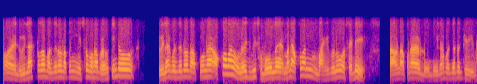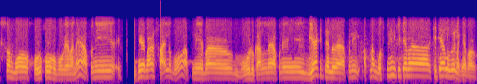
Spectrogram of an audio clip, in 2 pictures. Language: Assamese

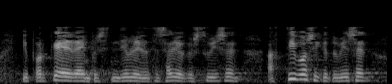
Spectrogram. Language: Spanish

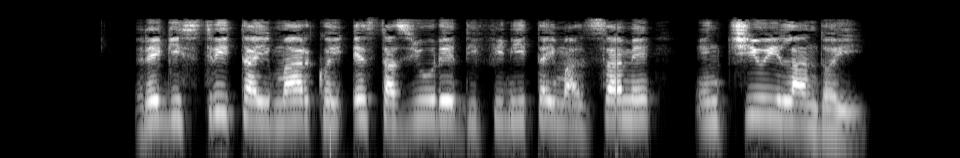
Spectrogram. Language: Esperanto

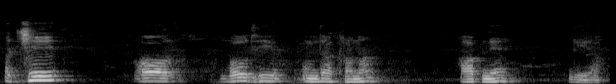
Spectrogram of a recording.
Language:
Urdu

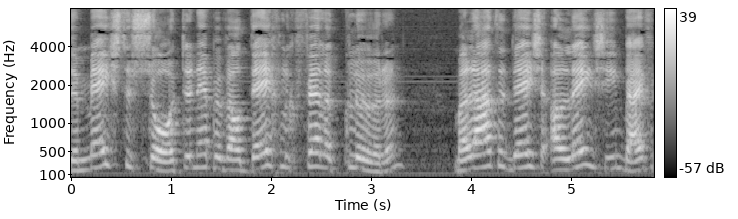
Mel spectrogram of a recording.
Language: Dutch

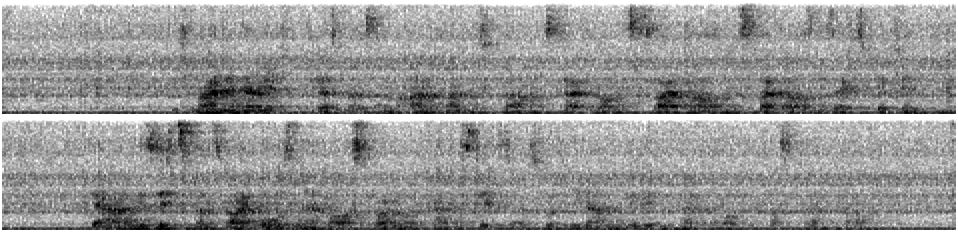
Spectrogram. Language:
German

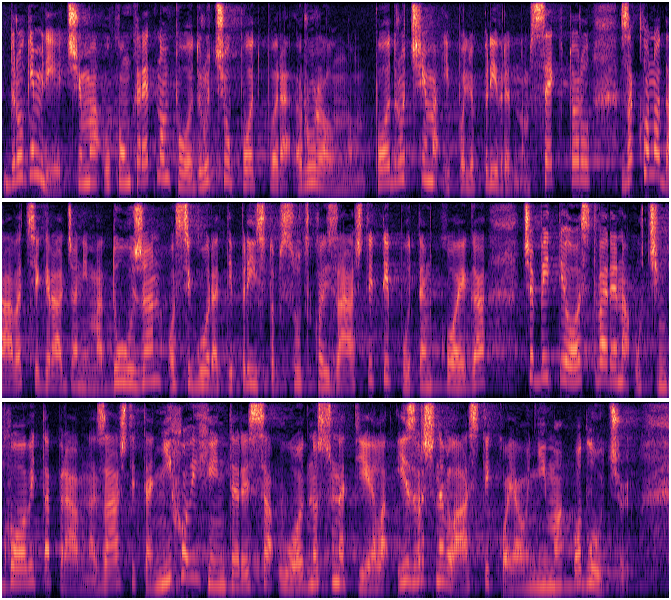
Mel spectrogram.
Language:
Croatian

